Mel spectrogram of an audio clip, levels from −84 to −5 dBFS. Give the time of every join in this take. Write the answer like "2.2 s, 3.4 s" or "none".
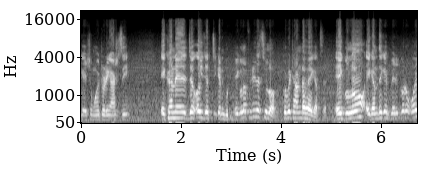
2.9 s, 4.9 s

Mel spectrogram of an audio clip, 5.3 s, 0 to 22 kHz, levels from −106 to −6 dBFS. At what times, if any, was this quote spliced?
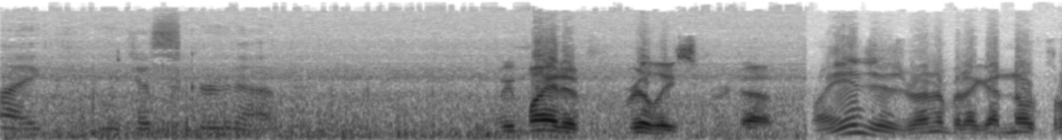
4.0 s

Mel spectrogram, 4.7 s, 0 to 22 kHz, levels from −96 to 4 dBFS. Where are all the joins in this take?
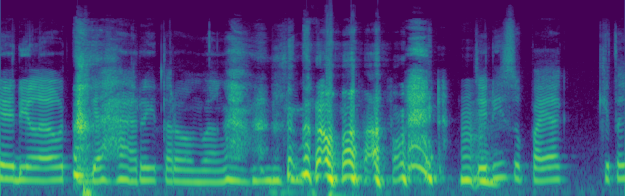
3.4 s

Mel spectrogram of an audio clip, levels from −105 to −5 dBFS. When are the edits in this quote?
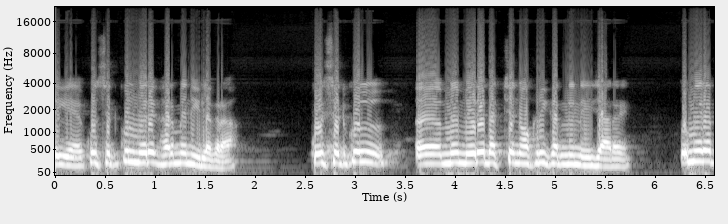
none

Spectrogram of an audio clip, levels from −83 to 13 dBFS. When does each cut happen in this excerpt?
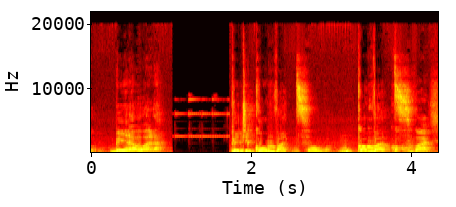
1.6 s

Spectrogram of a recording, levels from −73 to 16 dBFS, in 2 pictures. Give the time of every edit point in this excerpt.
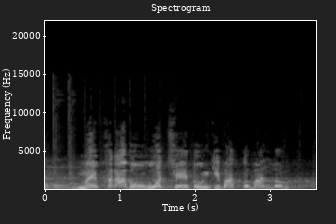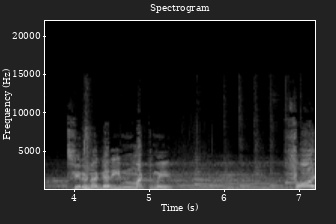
3.8 s

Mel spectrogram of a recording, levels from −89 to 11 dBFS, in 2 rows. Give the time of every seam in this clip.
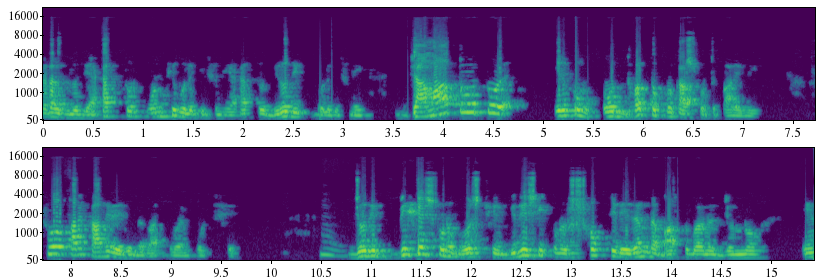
none

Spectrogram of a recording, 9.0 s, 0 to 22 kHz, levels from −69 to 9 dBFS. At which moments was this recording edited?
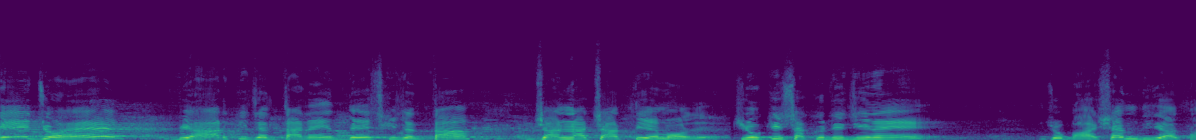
5.4 s

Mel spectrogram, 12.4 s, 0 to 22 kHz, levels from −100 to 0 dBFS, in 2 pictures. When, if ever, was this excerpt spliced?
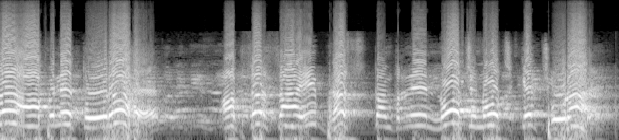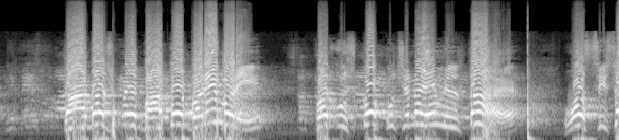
none

